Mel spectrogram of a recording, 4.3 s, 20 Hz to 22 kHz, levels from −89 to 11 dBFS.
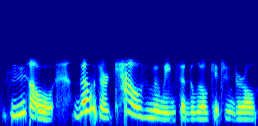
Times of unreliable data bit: none

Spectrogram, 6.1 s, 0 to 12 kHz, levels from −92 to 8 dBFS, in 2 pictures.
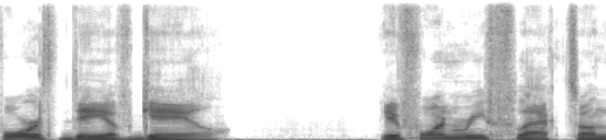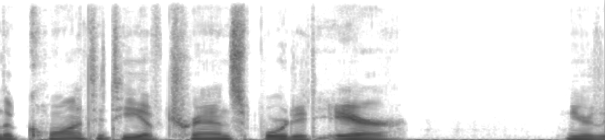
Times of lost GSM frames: none

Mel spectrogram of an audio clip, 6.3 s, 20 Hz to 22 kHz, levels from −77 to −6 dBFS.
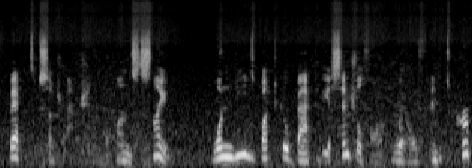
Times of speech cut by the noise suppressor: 0.41-1.77, 2.04-2.43, 3.37-6.18

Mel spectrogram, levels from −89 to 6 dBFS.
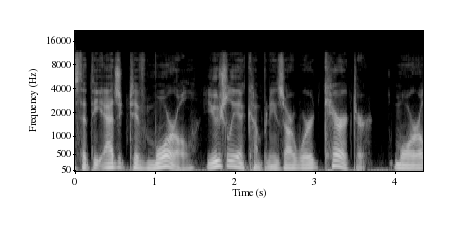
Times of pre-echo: none

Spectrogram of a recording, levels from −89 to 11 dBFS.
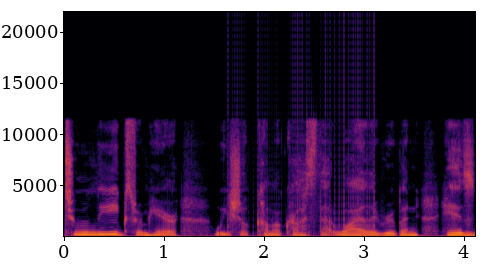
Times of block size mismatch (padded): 1.61-3.11

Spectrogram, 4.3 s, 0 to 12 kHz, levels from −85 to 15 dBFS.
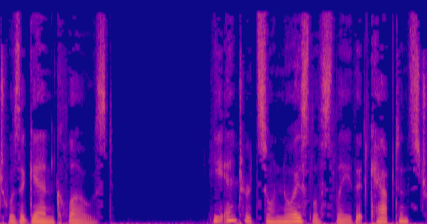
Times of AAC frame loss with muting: none

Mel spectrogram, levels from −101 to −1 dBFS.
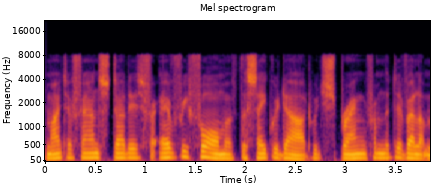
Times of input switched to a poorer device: none

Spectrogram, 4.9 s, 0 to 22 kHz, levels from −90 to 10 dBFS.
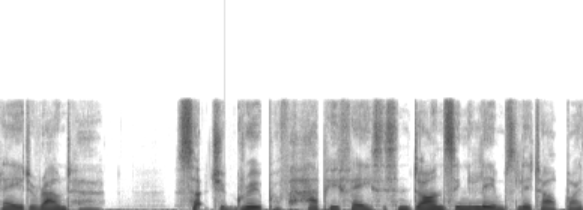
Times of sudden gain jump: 1.87-1.98

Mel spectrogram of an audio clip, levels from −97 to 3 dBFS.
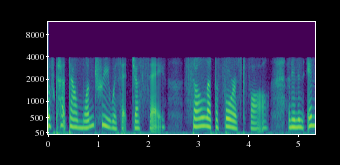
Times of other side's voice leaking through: none

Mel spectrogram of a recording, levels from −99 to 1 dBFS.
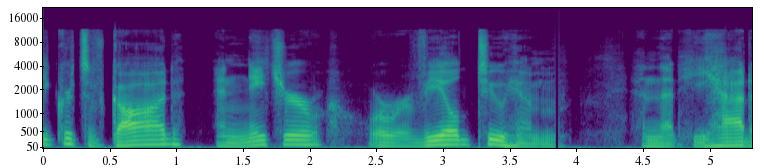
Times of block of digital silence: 3.84-3.87

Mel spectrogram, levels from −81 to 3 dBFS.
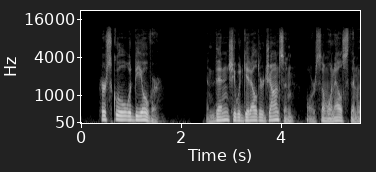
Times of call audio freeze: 2.17-2.44

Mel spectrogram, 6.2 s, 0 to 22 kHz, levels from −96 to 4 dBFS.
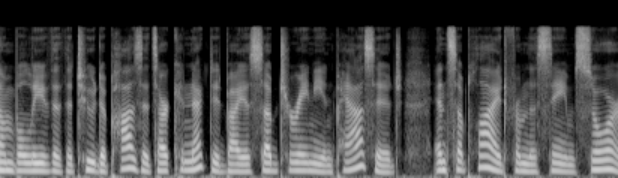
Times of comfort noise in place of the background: none

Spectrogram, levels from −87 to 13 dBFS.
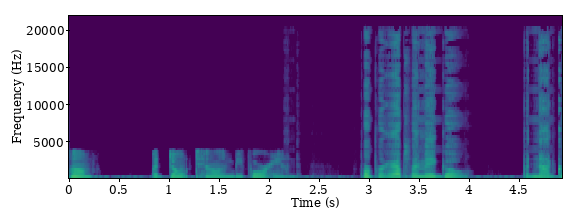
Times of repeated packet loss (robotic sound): none

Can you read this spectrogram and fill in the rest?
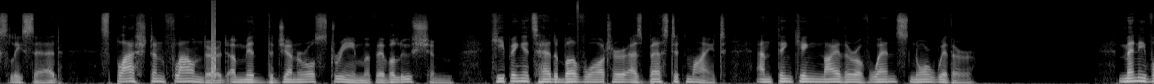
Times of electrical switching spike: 2.12-2.15, 5.77

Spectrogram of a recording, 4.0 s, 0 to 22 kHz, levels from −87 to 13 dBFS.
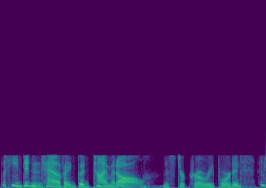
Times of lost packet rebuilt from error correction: none

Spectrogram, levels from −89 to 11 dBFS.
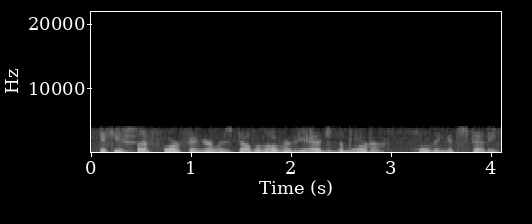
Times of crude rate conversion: none

